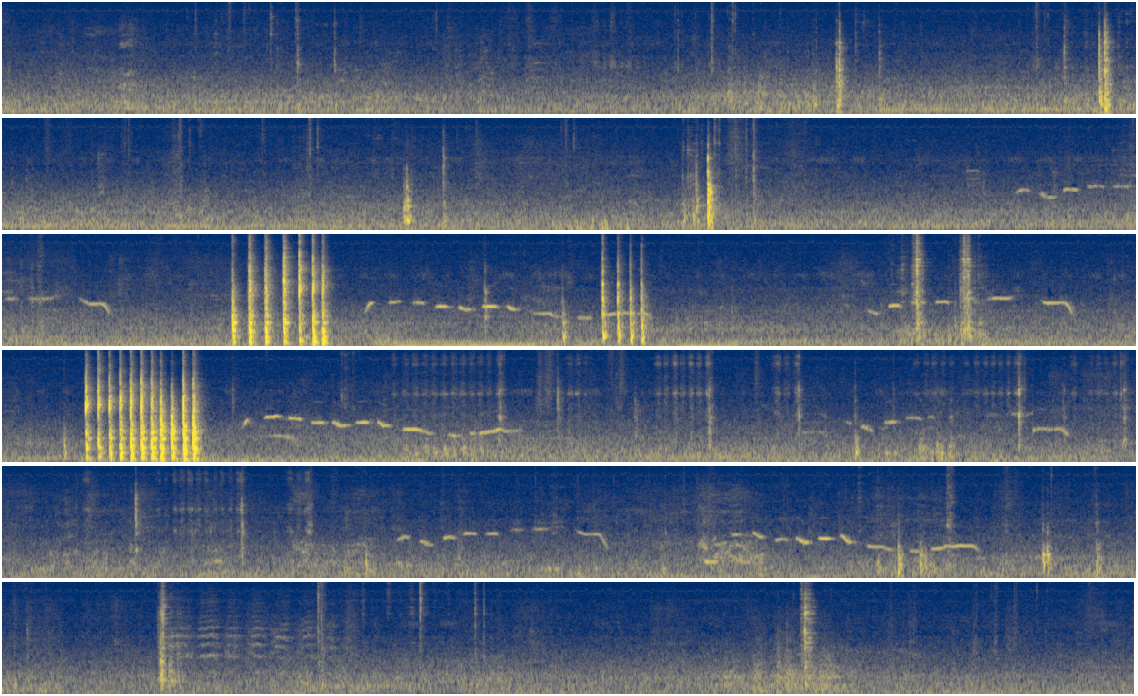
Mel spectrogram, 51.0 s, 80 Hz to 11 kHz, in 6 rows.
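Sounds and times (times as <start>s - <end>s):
birds chirping faintly: 19.6s - 26.0s.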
